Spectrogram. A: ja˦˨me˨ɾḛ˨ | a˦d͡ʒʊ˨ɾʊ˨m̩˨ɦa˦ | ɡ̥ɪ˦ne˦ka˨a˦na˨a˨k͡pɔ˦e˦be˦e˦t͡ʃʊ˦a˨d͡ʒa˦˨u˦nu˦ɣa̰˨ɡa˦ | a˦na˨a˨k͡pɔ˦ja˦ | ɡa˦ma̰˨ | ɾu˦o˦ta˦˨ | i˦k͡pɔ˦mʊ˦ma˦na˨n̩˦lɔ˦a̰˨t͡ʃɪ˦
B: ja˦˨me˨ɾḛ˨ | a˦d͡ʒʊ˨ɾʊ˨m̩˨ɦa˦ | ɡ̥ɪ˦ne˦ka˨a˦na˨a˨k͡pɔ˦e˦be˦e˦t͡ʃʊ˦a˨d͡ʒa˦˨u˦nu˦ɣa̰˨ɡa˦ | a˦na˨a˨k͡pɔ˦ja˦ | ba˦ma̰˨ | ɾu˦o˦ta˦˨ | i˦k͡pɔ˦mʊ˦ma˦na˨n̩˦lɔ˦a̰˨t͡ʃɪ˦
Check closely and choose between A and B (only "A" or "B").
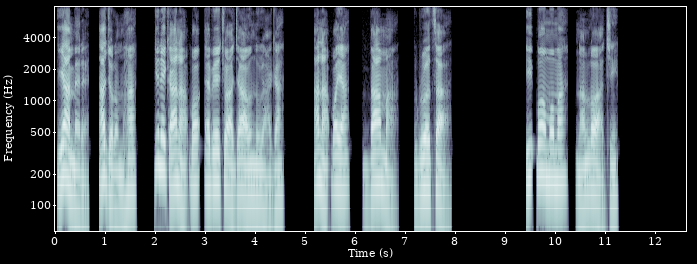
B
